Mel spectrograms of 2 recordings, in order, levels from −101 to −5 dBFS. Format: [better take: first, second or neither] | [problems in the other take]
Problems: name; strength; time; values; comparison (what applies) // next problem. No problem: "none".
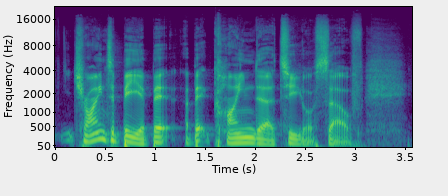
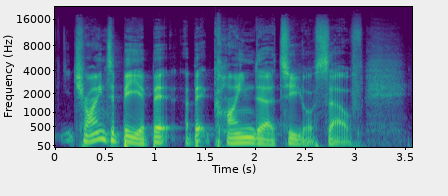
neither | none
